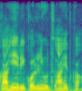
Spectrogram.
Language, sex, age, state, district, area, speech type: Marathi, male, 18-30, Maharashtra, Thane, urban, read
